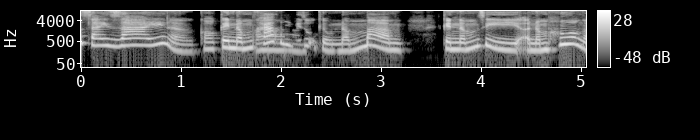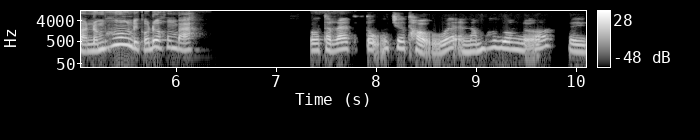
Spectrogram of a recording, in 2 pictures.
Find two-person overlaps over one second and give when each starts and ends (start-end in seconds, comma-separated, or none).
none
